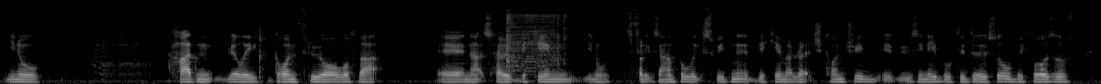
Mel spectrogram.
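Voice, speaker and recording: With a Scottish accent, a man of medium pitch speaks at a moderate pace with fairly even intonation. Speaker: YouTuber, guest. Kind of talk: casual debate. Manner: halting, repetitive.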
